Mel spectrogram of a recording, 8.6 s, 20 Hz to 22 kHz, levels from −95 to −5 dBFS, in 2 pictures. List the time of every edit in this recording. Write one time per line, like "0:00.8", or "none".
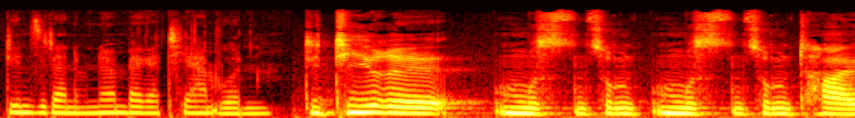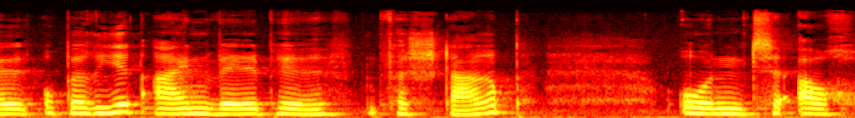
0:01.1
0:01.5
0:03.2
0:05.0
